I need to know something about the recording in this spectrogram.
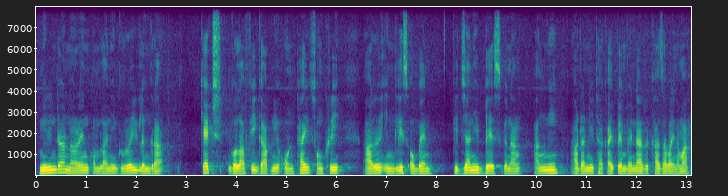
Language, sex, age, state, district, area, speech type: Bodo, male, 18-30, Assam, Kokrajhar, urban, read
